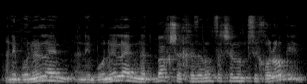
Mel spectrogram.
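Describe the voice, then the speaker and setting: A middle-aged rabbi, slightly high-voiced, lectures with energy during a live Torah lesson. The seated audience is addressed directly through rhetorical questions, and the lecture room gives off a roomy echo.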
